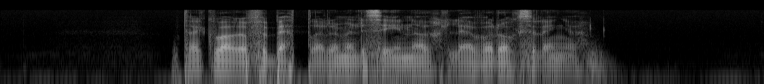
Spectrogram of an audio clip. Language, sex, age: Swedish, male, 23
